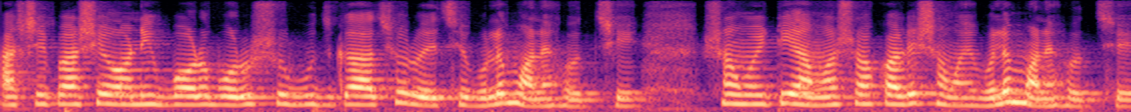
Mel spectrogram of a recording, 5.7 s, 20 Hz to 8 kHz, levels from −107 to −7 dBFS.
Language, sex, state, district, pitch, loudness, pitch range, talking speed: Bengali, female, West Bengal, Paschim Medinipur, 230 Hz, -16 LUFS, 205-245 Hz, 200 wpm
